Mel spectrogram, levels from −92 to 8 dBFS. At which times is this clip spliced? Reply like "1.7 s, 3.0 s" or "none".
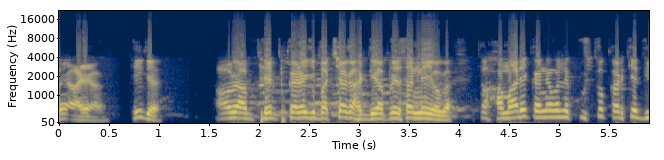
none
